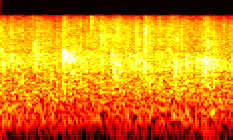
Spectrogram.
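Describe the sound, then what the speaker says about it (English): Steady audience applause at a health summit, a dense wash of many hands clapping at a distance, even and continuous throughout without distinct individual claps. "I heard an applause."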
